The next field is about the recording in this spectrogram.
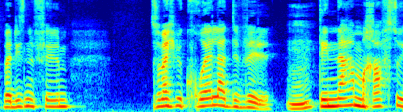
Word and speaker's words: Cruella de Vil: Deswegen nicht de, also klar, ausgesprochen Cruella de Vil. Aber es ist eigentlich Cruel Devil.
